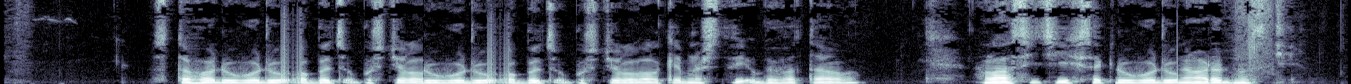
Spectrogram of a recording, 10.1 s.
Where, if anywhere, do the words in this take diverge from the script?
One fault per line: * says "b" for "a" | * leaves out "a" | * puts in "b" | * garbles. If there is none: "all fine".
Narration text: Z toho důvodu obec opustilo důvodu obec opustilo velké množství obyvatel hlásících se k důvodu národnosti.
all fine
